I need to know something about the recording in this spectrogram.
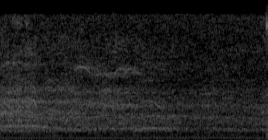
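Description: Near silence: a pause between speech, with only a faint steady low hum under it.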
